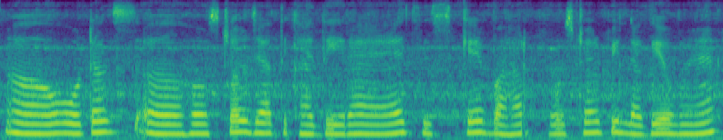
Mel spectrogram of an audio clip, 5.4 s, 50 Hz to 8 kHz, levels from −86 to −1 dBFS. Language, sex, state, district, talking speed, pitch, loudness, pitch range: Hindi, female, Chandigarh, Chandigarh, 165 wpm, 200 Hz, -15 LUFS, 195-220 Hz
